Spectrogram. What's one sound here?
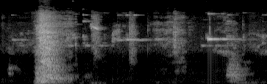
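A horse's tail swishes.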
